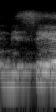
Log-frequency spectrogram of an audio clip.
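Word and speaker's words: Nietzsche: जैसे निस्से या नीचे, क्या उनको अलग अलग नामों से पुकारा जाता है, उसके उच्चारण के अंतर के कारण सामान्य तौर पर हम लोग निस्से ही कहते हैं।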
